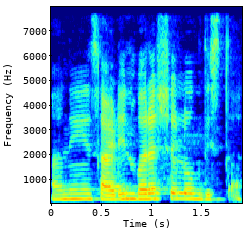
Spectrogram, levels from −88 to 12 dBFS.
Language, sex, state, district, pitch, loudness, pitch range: Konkani, female, Goa, North and South Goa, 195 Hz, -19 LUFS, 180-200 Hz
